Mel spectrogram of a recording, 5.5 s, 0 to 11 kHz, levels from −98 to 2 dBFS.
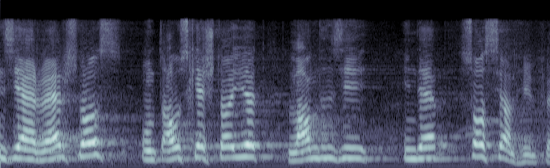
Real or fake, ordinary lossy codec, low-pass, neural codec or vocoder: real; none; 7.2 kHz; none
